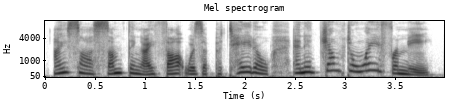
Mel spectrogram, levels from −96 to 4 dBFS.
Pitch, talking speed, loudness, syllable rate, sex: 250 Hz, 210 wpm, -16 LUFS, 6.1 syllables/s, female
